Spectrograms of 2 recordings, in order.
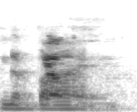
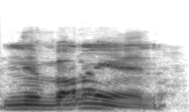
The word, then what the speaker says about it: Niviane: We pronounce it Niviane, but Niviane. but we hear it different ways wherever we go. So, like I said, Right. we don't really correct people anymore. We just let people say it however they think it sounds.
